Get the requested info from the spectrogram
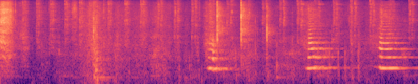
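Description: Rim brake on a bicycle's front wheel squealing in three short squeaks as the brake is tried, after a knock about a second in: the brakes still squeal after the rims were resurfaced with emery cloth, which doesn't always work.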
